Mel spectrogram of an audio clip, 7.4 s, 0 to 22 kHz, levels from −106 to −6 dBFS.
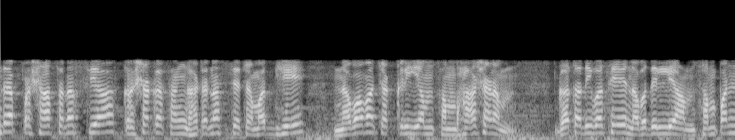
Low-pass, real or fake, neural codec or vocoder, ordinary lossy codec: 3.6 kHz; fake; autoencoder, 48 kHz, 128 numbers a frame, DAC-VAE, trained on Japanese speech; none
